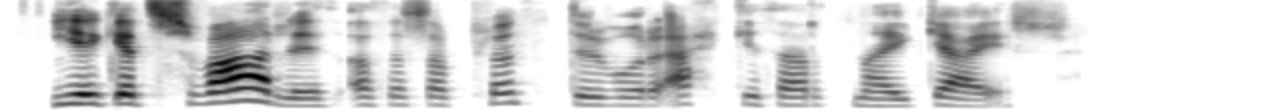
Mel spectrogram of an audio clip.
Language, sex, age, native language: Icelandic, female, 20-29, Icelandic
